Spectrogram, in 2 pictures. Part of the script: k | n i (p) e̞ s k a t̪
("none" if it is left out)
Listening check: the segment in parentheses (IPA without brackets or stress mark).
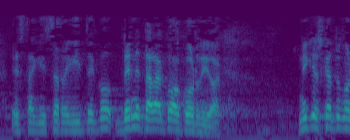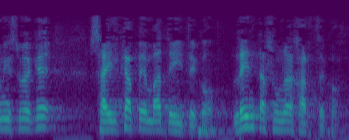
k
